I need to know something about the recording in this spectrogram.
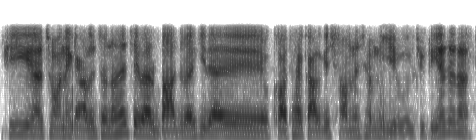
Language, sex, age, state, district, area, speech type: Bengali, male, 18-30, West Bengal, Birbhum, urban, conversation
